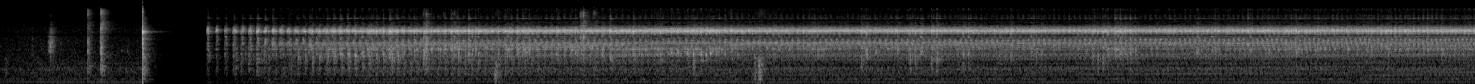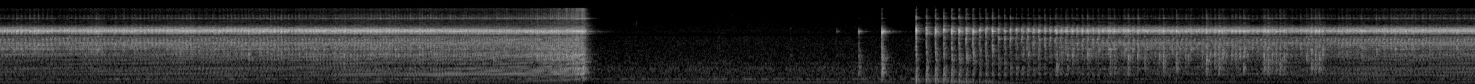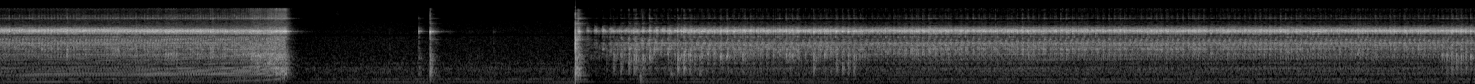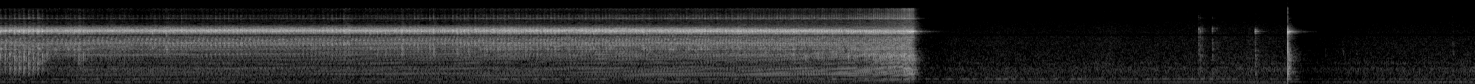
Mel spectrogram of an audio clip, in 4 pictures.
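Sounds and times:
spinning disc ringing whir: 0:02.1 - 0:20.8, 0:24.4 - 0:32.5, 0:35.4 - 0:53.6.

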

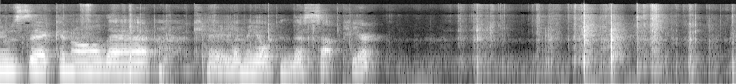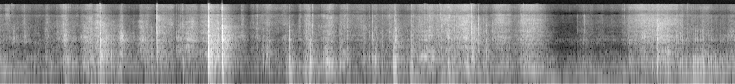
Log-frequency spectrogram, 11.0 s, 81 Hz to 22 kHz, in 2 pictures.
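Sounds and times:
packaging tearing and crinkling: 0:03.4 - 0:11.0.

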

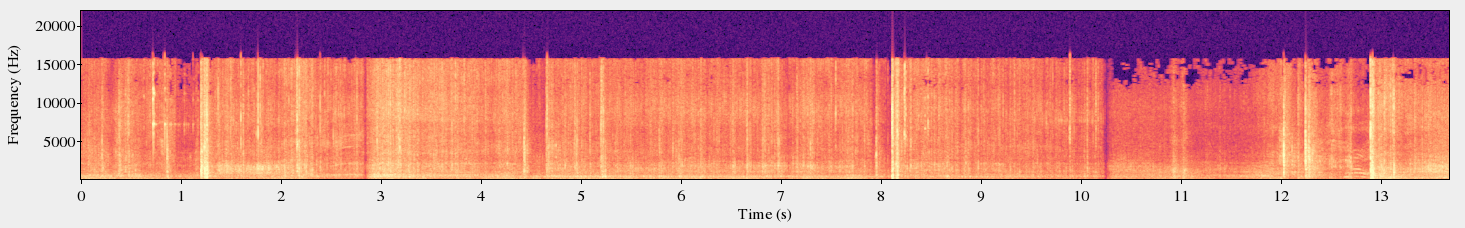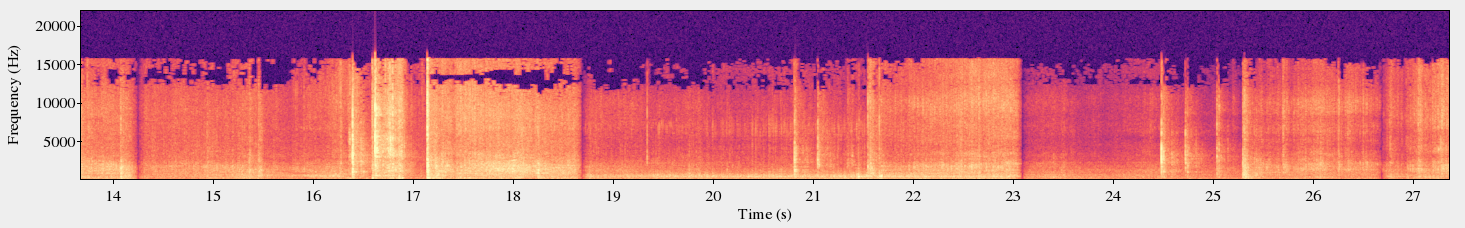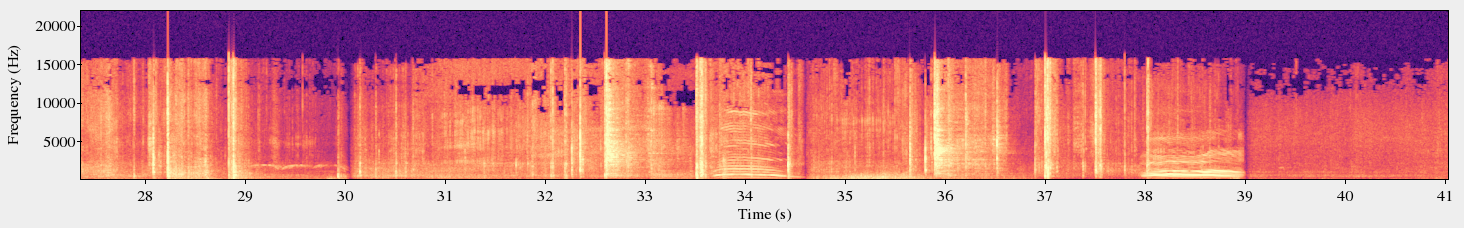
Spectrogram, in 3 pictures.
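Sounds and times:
skateboard clacks: 0:00.0 - 0:23.6, 0:24.2 - 0:38.6
skateboard wheels rolling on asphalt: 0:00.0 - 0:41.0.

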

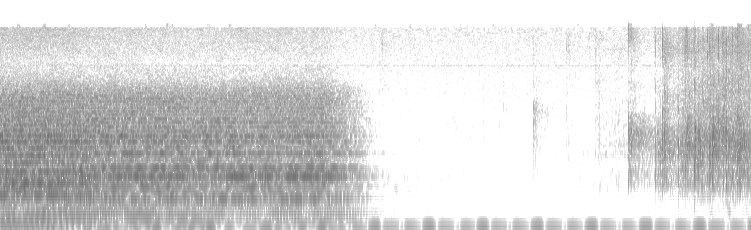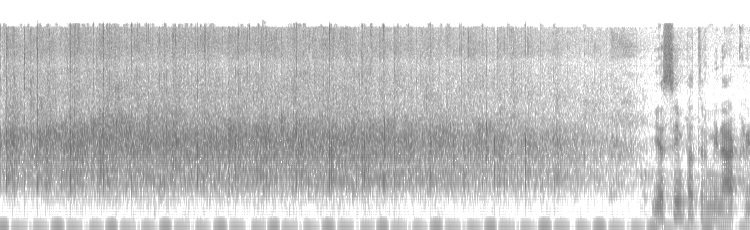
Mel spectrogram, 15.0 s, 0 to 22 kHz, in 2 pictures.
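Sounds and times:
audience applauding: 0:06.2 - 0:13.9.

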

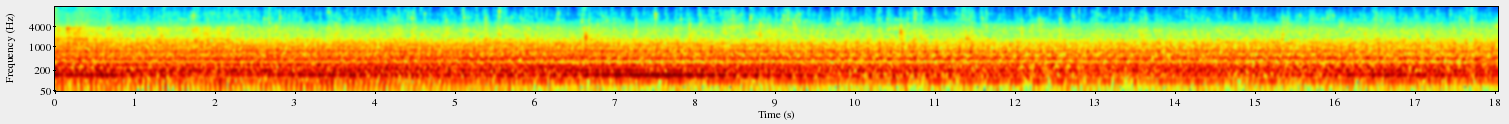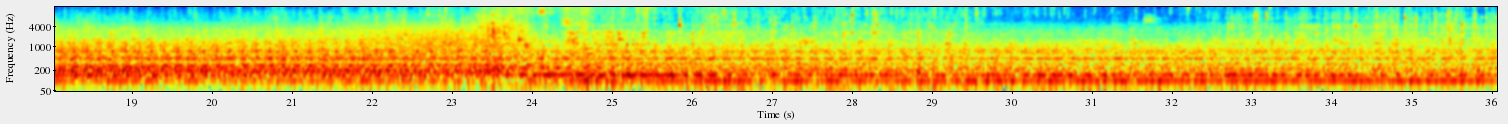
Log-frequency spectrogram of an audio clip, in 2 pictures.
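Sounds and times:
drain hose gushing water into sink: 0:00.0 - 0:13.3, 0:20.5 - 0:36.0
washing machine drum spinning: 0:00.0 - 0:36.0.

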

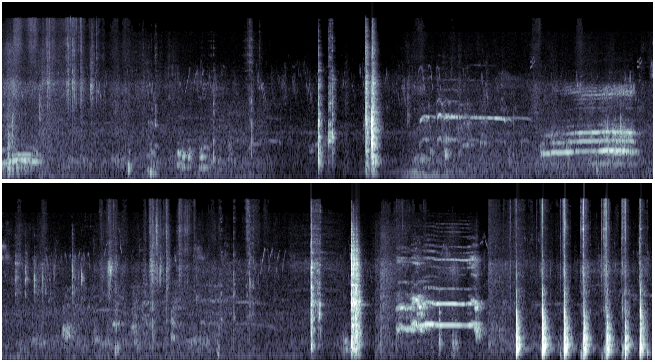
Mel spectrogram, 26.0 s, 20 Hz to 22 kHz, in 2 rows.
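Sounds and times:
rooster crowing: 0:08.4 - 0:10.5, 0:20.9 - 0:22.7.

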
